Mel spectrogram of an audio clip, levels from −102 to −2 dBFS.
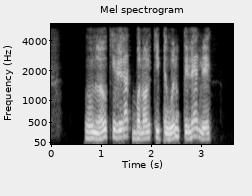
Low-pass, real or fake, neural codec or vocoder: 5.4 kHz; fake; codec, 44.1 kHz, 1.7 kbps, Pupu-Codec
